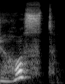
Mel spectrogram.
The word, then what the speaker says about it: host: Gora host. When will our guest arrive? And remember we pronounce it host.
